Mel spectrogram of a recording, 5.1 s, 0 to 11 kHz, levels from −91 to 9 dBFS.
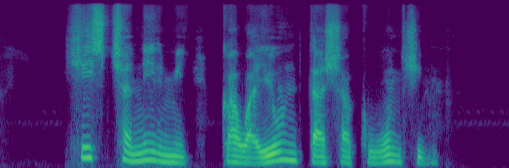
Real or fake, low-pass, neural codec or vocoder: fake; 9.9 kHz; codec, 16 kHz in and 24 kHz out, 0.8 kbps, FocalCodec, streaming, 65536 codes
